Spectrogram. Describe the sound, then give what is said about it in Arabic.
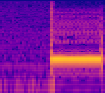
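A phone line tone sounds after a dropped call: one steady, loud, mid-pitched beep lasting about half a second, heard alone. “اتصال انقطع. معانا اتصال تاني.”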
